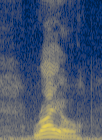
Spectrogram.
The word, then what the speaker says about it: Rayo: the dogs pronunciation it was actually spelled r-a-y-o Ryo is how it's pronounced I guess it means lightning in Spanish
